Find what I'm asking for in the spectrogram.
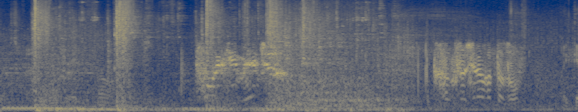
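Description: The Ke-Ni Otsu tank in WoT Blitz fires in quick succession, several sharp booming shots a second or so apart with mechanical reload clanks between them, loud and close under a talking player.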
